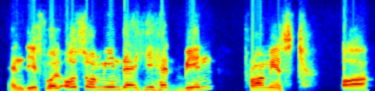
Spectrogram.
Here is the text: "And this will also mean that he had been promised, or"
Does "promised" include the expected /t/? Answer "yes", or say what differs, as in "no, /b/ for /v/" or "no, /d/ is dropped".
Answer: yes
